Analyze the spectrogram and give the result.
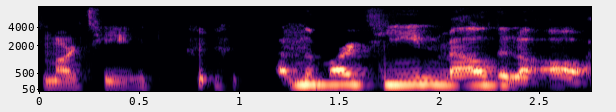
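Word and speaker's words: Martín Maldonado: wrong I've been although sorry no it's Martine I'm the 14 melded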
